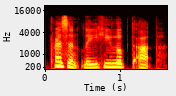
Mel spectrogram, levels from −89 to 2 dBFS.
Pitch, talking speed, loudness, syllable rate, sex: 215 Hz, 145 wpm, -17 LUFS, 5.0 syllables/s, female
